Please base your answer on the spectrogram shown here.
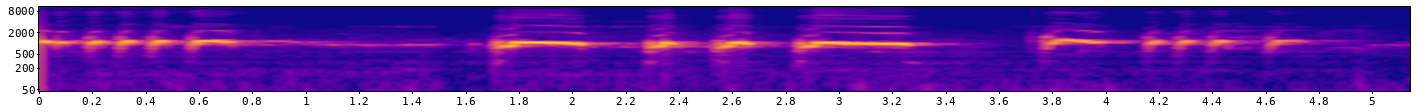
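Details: Bangkok-type zebra dove (perkutut) song used as a lure to set other doves singing. Rapid bursts of four or five short cooing notes alternate with longer drawn-out coos, in three loud phrases.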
